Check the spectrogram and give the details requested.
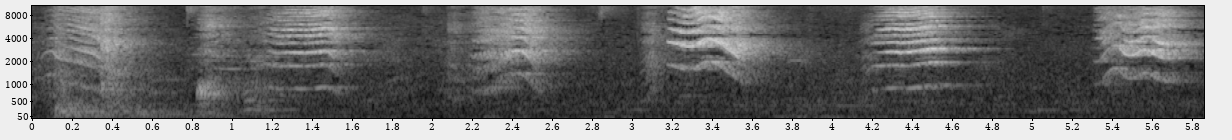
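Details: Pet rose-ringed parakeet talking, a bird that says "mummy": about six raspy, harmonic word-like bursts, one roughly every second, with sweeping rising and falling tones and short quiet gaps between.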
